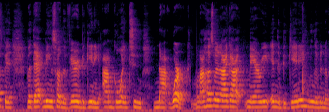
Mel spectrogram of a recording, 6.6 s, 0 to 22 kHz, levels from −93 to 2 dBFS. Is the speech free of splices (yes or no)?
no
